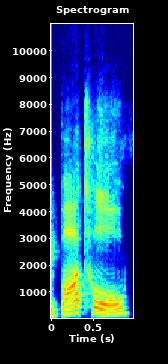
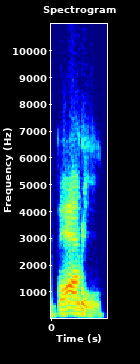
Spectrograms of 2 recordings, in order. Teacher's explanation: I say bottle and it sounds like a d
